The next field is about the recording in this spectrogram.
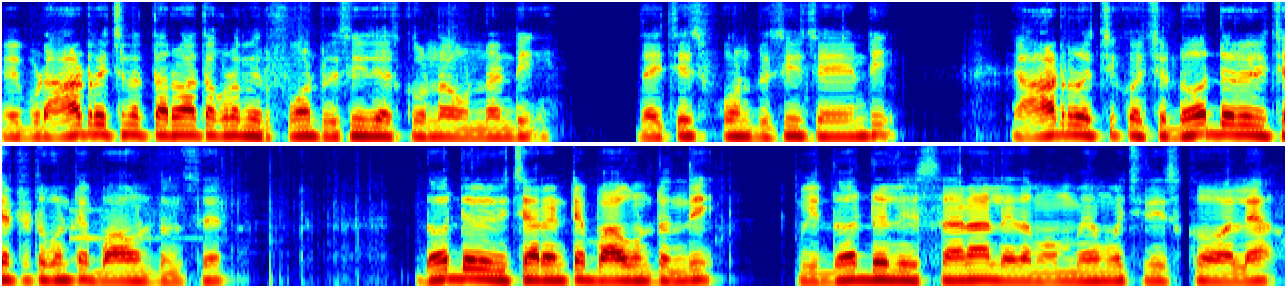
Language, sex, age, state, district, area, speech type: Telugu, male, 45-60, Andhra Pradesh, Sri Balaji, urban, spontaneous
